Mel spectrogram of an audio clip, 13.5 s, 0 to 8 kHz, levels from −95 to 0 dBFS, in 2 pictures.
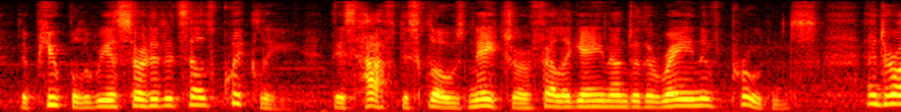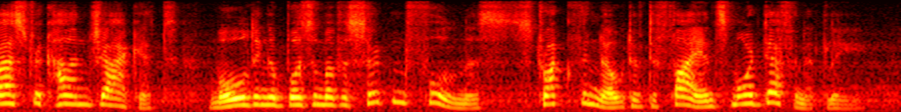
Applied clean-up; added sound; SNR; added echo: none; none; none; none.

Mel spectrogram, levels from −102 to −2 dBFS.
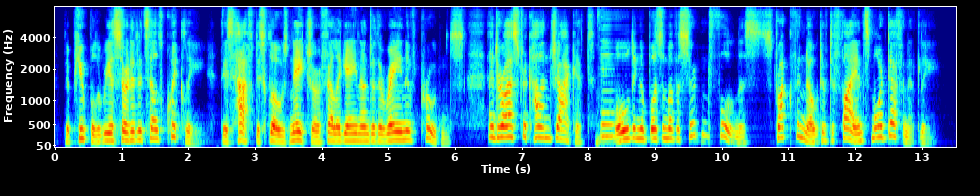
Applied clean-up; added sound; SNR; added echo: neural mask model DeepFilterNet 3.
